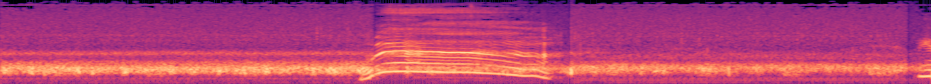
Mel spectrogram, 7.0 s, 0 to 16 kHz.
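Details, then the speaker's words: A home Doppler heard on the mother's lower abdomen, angled under the pelvic bone in a twin pregnancy, gives rapid rhythmic whooshing at about 172–175 beats a minute, the first time hearing it: normal fetal heart tones. "We haven't heard that before. No, this is the first time hearing the baby's heartbeat."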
